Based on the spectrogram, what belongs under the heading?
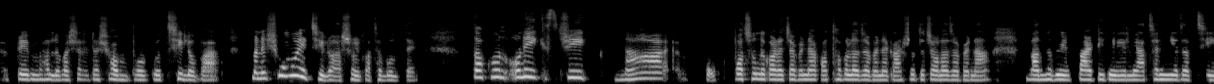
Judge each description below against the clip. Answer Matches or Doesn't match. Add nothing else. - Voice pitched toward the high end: Matches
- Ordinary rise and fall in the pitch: Doesn't match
